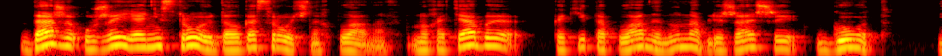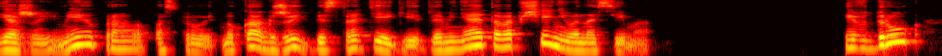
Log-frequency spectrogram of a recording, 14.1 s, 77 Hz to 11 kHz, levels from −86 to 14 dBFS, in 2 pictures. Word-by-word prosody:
даже 200 - +6
уже 160 +3 +1
я 175 -3 +4
не 190 +2 0
строю 190 -5 +3
долгосрочных 135 -2 -1
планов, 130 -2 -4
но 135 -9 -5
хотя 140 +10 +2
бы 195 -4 -1 0.2
какие-то 140 +2 -5
планы, 140 +3 -1
ну, 145 +7 -4
на 180 -2 -2
ближайший 145 +2 -2
год, 155 +7 0 0.3
я 135 +1 +2
же 120 -2 -1
имею 215 +5 +1
право 155 -7 -5
построить, 125 -2 -8
но 130 - -3
как 165 -1 +1
жить 150 +5 +1
без 135 0 +1
стратегии? 145 -8 -2
Для 130 0 -3
меня 145 +7 +1
это 205 -4 +2
вообще 185 +7 +1
невыносимо! 130 - -2 1.5
И 170 - 0
вдруг 255 - +3
150 Hz, 140 wpm, -23 LUFS, 135-180 Hz, 1.5 s, даже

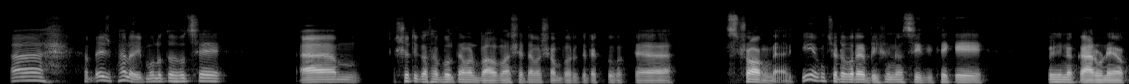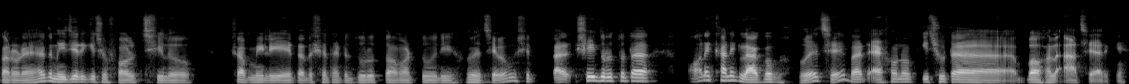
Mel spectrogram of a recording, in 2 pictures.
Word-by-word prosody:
আহ 180 0 -3 0.5
বেশ 190 - -2
ভালোই। 190 - -2
মূলত 145 +1 -6
হচ্ছে 145 +2 -5 1.0
অ্যাম 115 +1 +4 0.6
সত্যি 150 -2 -3
কথা 120 0 -1
বলতে, 115 0 -2
আমার 110 -1 -1
বাবা-মার 95 +2 0
সাথে - - -5
আমার 105 -1 -6
সম্পর্কটা 95 +1 -7
খুব 100 - -8
একটা 95 - -6 0.9
স্ট্রং - - +4
না - - -2
আরকি। - - -11
এবং 165 -3 -6
ছোটবেলার 120 -4 +2
বিভিন্ন 115 +2 -4
স্মৃতি 105 -2 -4
থেকে 105 -1 +1 0.9
বিভিন্ন 115 0 0
কারণে, 100 +1 +5
অকারণে 95 0 0
হয়তো 155 +3 +1
নিজেরই 120 +1 +3
কিছু 120 -1 -2
ফল্ট 100 -1 -1
ছিল। 95 -1 -3 0.6
সব 110 -2 +2
মিলিয়ে 100 -1 +2
তাদের - - -2
সাথে - - -6
একটা 95 - -8
দূরত্ব 100 -1 -3
আমার 95 -1 -3
তৈরি 95 0 -3 0.2
হয়েছে, 110 -4 -3
এবং - - -1
সেইত 145 - -7 0.2
তা - - +5 0.2
সেই 180 0 +7
দূরত্বটা 170 -1 +4 0.6
অনেকখানিক 195 -1 +2
লাঘব 110 +3 +6 0.2
হয়েছে। 165 - +1 0.2
বাট 120 - +4 0.2
এখনো 130 +3 -2 0.2
কিছুটা 125 -1 +2 0.7
বহাল 105 -2 +5 0.2
আছে - - -4
আরকি। - - -10
110 Hz, 145 wpm, -24 LUFS, 100-145 Hz, 1.0 s, সেই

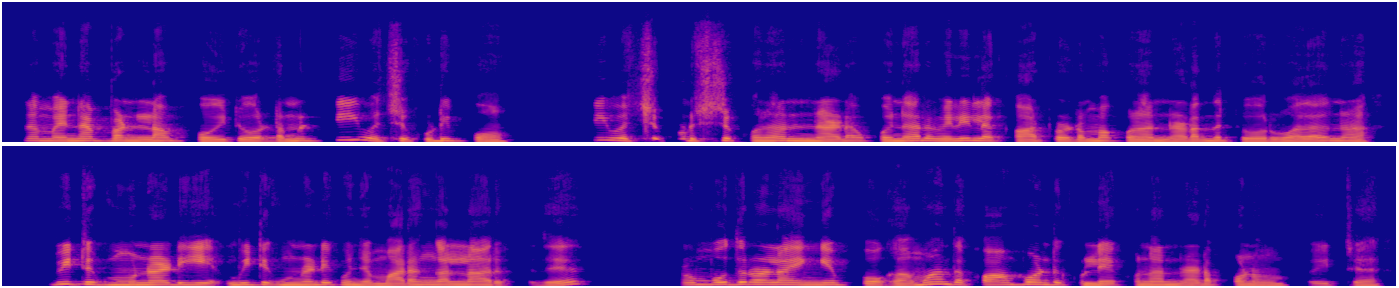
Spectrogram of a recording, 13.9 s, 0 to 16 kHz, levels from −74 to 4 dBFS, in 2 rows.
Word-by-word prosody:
நம்ம 210 -2 0
என்ன 215 +2 +4
பண்லாம், 190 +1 +2
போயிட்டு 175 +2 0
ஒரு 175 - -3
டம்ளர் 190 +2 -1
டீ 295 - 0
வச்சு 210 -1 -1
குடிப்போம். 185 -6 -1 0.4
டீ 280 - -6
வச்சு 445 - -1
குடிச்சிட்டு 205 +1 -1
கொஞ்சம் 195 +3 +1
நேரம் 195 -3 +2
நட 175 +2 +3
கொஞ்ச 185 +1 +2
நேரம் 230 -1 +1
வெளியில 220 +1 +3
காற்றோட்டமா 180 +1 +1
கொஞ்ச 175 -1 +1
நேரம் 170 -2 -1
நடந்துட்டு 175 0 -1
வருவோம் 165 +2 0
அதாவது 185 +4 +1
நா 180 - 0 0.5
வீட்டுக்கு 255 -6 +2
முன்னாடியே 210 0 +4 0.2
வீட்டுக்கு 210 -1 0
முன்னாடி 190 +3 +2
கொஞ்சம் 175 -3 0
மரங்கள்லாம் 185 +1 +3
இருக்குது. 165 -1 -4 0.6
ரொம்ப 225 +2 0
தூரன்லாம் 240 -2 +3
எங்கேயும் 200 0 0
போகாம, 180 +5 +1
அந்த 235 - 0
காம்பவுண்டுக்குள்ளயே 215 -4 +1
கொஞ்ச 175 - -2
நேரம் 180 -2 0
நடப்போம் 180 +1 -2
நம்ம 155 -2 -3
போயிட்டு. 170 -2 -7
190 Hz, 185 wpm, -24 LUFS, 175-210 Hz, 0.6 s, என்ன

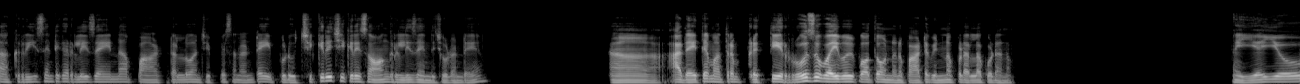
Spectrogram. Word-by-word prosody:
నాకు 120 0 -6
రీసెంట్‌గా 135 +3 -7
రిలీజయిన 120 0 -4 0.2
పాటలు 105 +1 -6
అని 105 - -11
చెప్పేసి 105 +2 -11
అంటే 120 +5 -5
ఇప్పుడు 105 -1 -6
'చికిరి 170 +2 +2
చికిరి' 135 -7 0
సాంగ్ 110 +2 -1
రిలీజయింది 105 -4 -4
చూడండి. 90 0 -6 1.4
ఆ! - - 0 0.6
అదైతే 105 +3 +4
మాత్రం 120 +1 -1
ప్రతిరోజు 125 +7 +5
వైబ్ 130 0 +9
అయిపోతున్నాను 115 -6 0
పాట 95 - +1
విన్నప్పుడల్లా 100 0 -2
కూడాను. 85 -4 -6 2.2
అయ్యయ్యో! 115 +7 0
110 Hz, 105 wpm, -25 LUFS, 100-125 Hz, 2.2 s, వైబ్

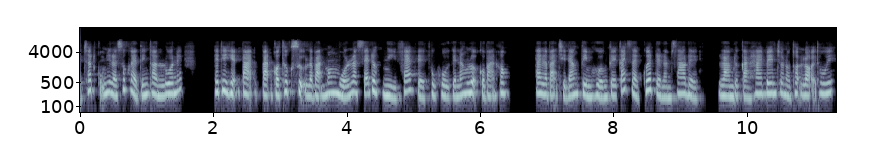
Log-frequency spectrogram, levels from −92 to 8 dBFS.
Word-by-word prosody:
chất, 300 0 -2
cũng - - -3
như 260 - +2
là 215 -3 +3
sức 315 +8 -3
khỏe 300 - +2
tinh 225 +1 0
thần 240 -3 +2
luôn 245 +4 +3
ấy. 315 - -3 0.5
Thế 270 - +4
thì 295 - +4
hiện 255 +2 +2
tại, 245 -1 +3
bạn 220 0 +2
có 225 0 +4
thực 270 +3 -2
sự - - +2
là 210 -1 +1
bạn 210 0 +1
mong 250 +1 +3
muốn 210 0 +2
là 270 - +2
sẽ 245 -2 -1
được 265 +1 +2
nghỉ 210 -5 +1
phép 285 +2 +1
để 190 -1 -1
phục 220 - -3
hồi 210 -3 -1
cái 200 - 0
năng 230 +4 +1
lượng 265 +1 +3
của 210 - -1
bạn 215 0 -3
không? 250 +2 0 0.5
Hay 250 -1 +3
là 230 - +2
bạn 205 -2 -1
chỉ 205 - -3
đang 220 +4 0
tìm 220 -5 +1
hướng, 200 -2 -1
cái 210 - -2
cách 300 +9 -1
giải 220 -3 0
quyết 310 +1 +3
để 215 - 0
làm 190 -1 -2
sao 245 +6 -1
để 200 -5 -2 0.3
làm 210 -2 +1
được 205 - -4
cả 195 - +1
hai 240 +6 -1
bên 245 0 +2
cho 250 - -3
nó 220 -3 -1
thuận 230 +2 -3
lợi 215 0 +2
thôi 245 -1 0
ấy? 275 +2 -3
230 Hz, 330 wpm, -22 LUFS, 210-250 Hz, 0.5 s, Thế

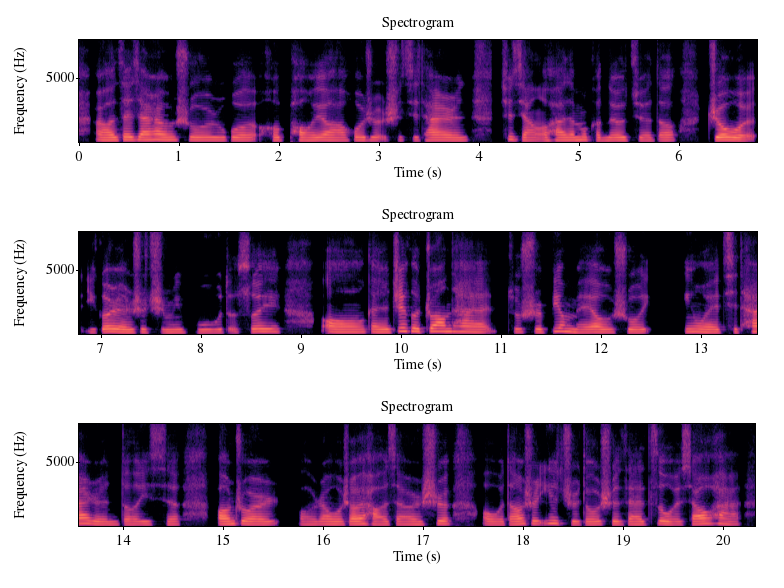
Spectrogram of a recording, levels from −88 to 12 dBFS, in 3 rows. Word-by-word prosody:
然 205 - +1
后 200 0 +6
再 215 +2 +3
加 215 0 +4
上 215 -1 +3
说， 205 0 -1
如 200 -1 -1
果 200 0 0
和 205 - -4
朋 195 0 0
友 205 0 +3
啊， 195 0 0
或 205 +1 -1
者 200 0 -4
是 200 - -8
其 200 -1 -10
他 200 +1 +1
人 195 -1 +1 0.4
去 230 - -4
讲 200 -2 -1
的 - - -1
话， 200 +1 +2
他 205 0 +2
们 210 +1 +1
可 200 - -4
能 195 +1 -1
又 200 0 +2
觉 195 -1 -7
得， 195 +2 -3 0.3
只 - - +1
有 210 +1 +8
我 195 -3 +3
一 195 - -11
个 215 +2 +4
人 205 -3 +5
是 205 +1 -3
执 195 - -8
迷 190 +1 -1
不 190 -1 -4
悟 195 +1 -4
的。 - - -9
所 225 +1 -2
以， 225 -1 -1 0.4
呃， 210 -1 +2
感 215 - 0
觉 205 - +4
这 260 +6 +1
个 245 -2 +3
状 240 0 +4
态 215 -2 +1
就 215 - -6
是 210 -1 -2
并 245 +5 -2
没 205 -4 0
有 205 -1 +3
说， 195 0 -2 0.4
因 220 0 -1
为 200 -1 +2
其 200 +1 -7
他 225 +3 +3
人 190 -3 -1
的 190 +1 -3
一 195 - -1
些 195 0 -6 0.3
帮 210 0 +5
助 215 0 +1
而， 195 0 +1 0.2
呃， 190 -1 -6
让 200 0 +1
我 195 0 0
稍 205 +1 +3
微 210 - +5
好 190 -2 -1
一 - - -1
些， 195 - -5
而 190 0 -1
是， 210 +3 0 0.3
呃， 195 - -2
我 185 0 -2
当 195 +3 +2
时 220 0 -1
一 235 +1 -2
直 205 -3 -5
都 195 +1 -1
是 200 -1 -2
在 195 0 0
自 195 +3 -5
我 195 -1 +1
消 205 +3 +3
化 210 -3 -3
205 Hz, 265 characters per minute, -23 LUFS, 195-215 Hz, 0.4 s, 有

